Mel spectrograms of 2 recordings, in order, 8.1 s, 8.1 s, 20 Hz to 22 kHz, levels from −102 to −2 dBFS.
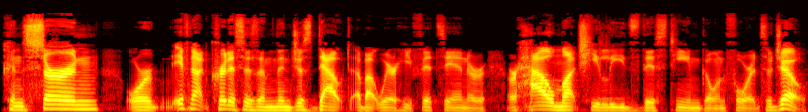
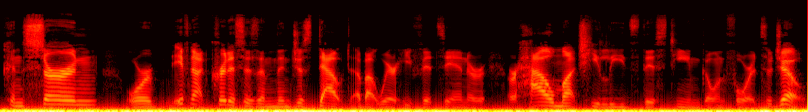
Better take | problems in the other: first | low rumble; loud; throughout; 5 dB below the speech

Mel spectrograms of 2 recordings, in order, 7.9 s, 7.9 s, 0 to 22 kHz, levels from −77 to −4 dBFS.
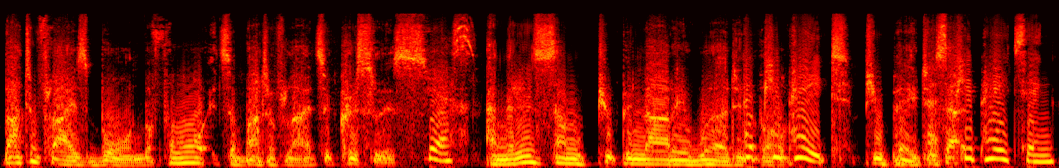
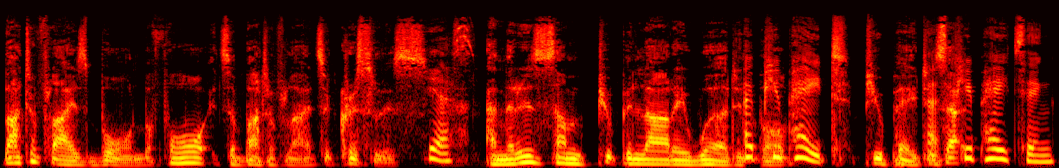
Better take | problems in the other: second | distortion; heavy; 6 dB below the speech

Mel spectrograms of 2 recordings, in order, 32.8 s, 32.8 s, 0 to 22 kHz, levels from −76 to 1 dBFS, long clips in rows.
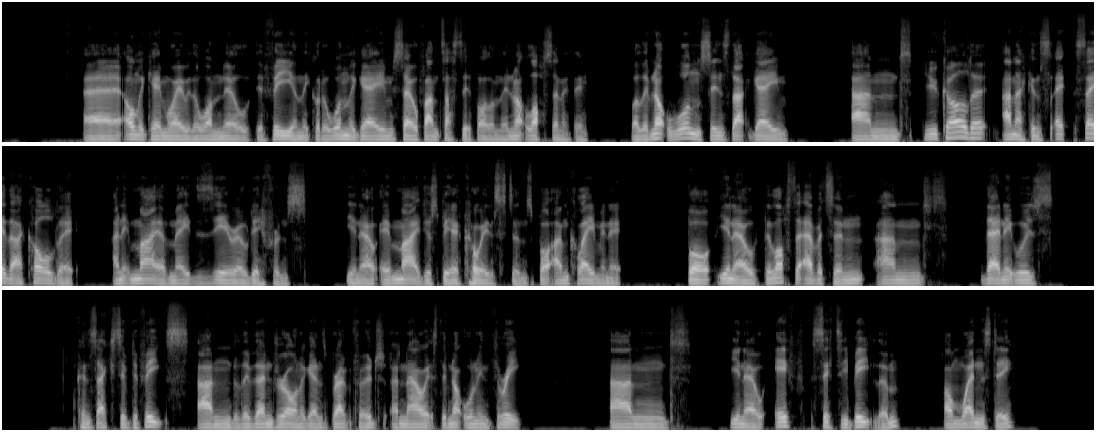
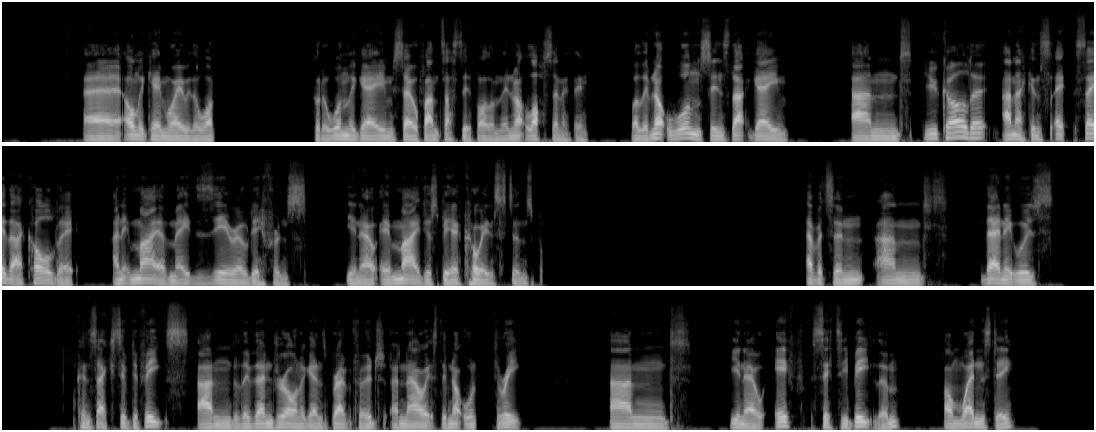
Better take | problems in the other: first | audio cutting out; at 2 s for 1 s, at 16 s for 2.5 s and at 27 s

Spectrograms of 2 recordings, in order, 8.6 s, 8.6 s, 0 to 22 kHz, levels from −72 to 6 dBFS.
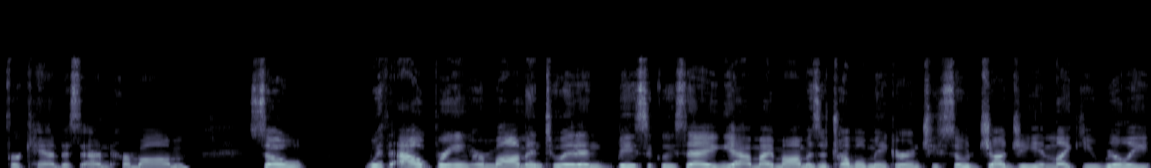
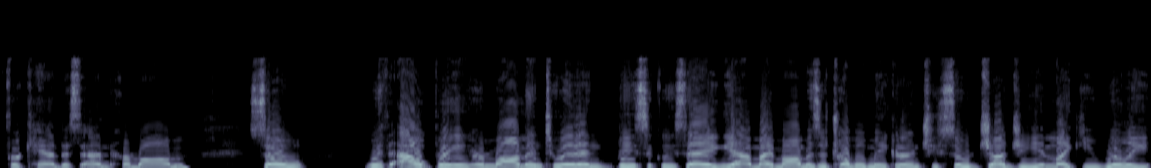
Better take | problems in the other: first | distortion; slight; 10 dB below the speech

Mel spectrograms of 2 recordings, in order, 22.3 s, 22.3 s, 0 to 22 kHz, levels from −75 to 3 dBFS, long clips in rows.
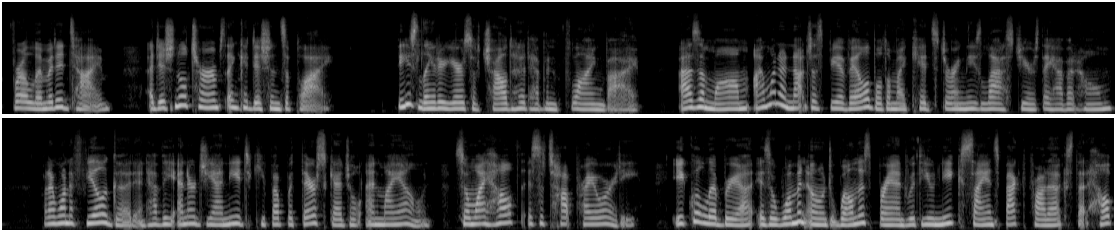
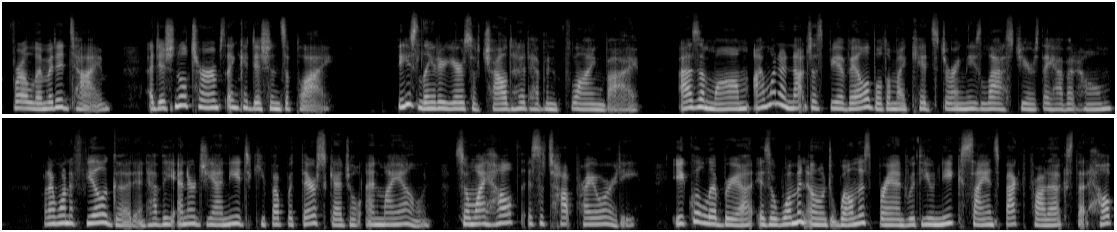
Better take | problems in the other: neither | none

